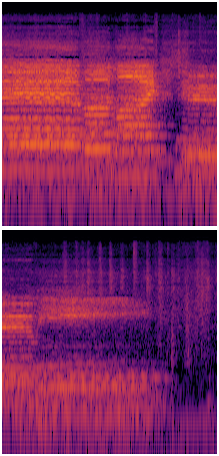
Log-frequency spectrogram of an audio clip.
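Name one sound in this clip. A man sings a slow hymn through a microphone in an echoing hall.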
